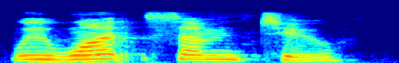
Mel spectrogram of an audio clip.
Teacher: we make the T really soft. So, for example, we want some too. It doesn't sound like there's a T there at all.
